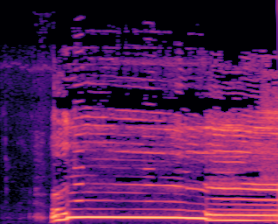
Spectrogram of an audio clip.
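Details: A female Alaskan Malamute called Liza swoops up into a clear, level howl held for over a second, then drops abruptly to a lower steady tone that continues to the end.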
